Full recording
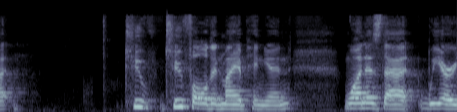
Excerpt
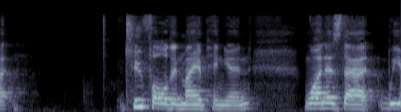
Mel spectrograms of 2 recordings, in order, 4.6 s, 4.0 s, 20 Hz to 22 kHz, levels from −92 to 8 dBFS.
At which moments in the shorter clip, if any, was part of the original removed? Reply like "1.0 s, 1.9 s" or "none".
1.2 s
